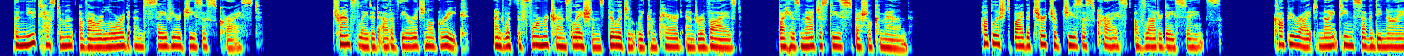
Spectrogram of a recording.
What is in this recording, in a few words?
female voice; title page, eng; the new testament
